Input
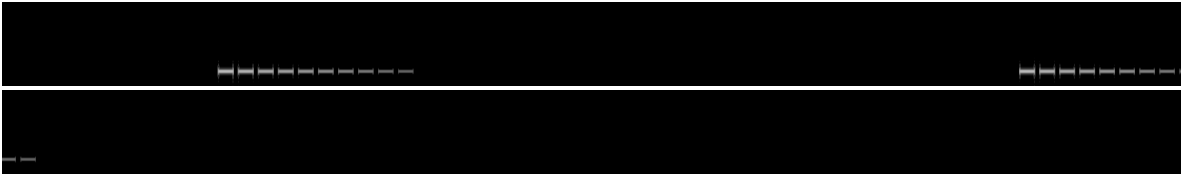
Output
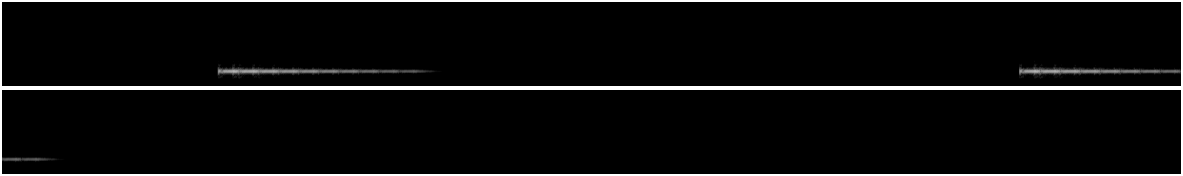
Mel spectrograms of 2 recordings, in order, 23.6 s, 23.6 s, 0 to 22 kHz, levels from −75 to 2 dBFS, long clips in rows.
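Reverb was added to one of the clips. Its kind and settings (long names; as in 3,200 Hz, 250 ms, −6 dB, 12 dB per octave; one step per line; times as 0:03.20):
feedback delay network reverb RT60 0.59 s, low-frequency decay 0.75×, high-frequency decay 0.8×, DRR −2 dB
level −7.5 dB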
